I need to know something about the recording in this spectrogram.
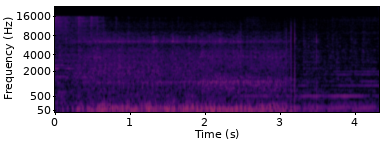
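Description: Low rumble of a motorcycle engine running, cut off by a click about three seconds in, after which music with steady held tones plays.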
